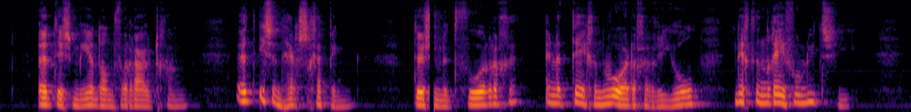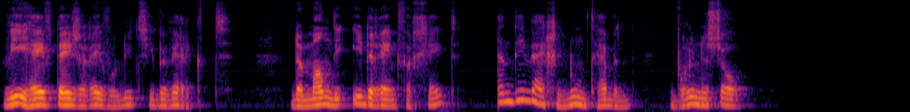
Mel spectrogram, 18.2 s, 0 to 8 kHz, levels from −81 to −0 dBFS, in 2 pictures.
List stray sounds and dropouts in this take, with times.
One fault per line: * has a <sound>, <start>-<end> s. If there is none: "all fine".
* has a dropout, 4.3-4.3 s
